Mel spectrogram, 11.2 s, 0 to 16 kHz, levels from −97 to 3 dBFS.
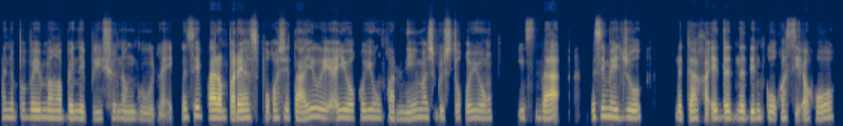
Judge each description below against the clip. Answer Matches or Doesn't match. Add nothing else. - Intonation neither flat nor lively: Doesn't match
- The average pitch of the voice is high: Doesn't match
